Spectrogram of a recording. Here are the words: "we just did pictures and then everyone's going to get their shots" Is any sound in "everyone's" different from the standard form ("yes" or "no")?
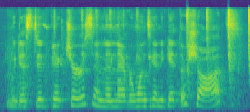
no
